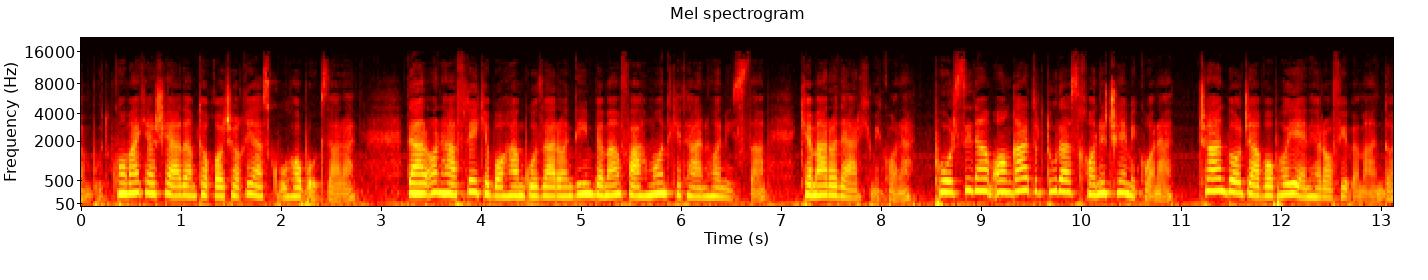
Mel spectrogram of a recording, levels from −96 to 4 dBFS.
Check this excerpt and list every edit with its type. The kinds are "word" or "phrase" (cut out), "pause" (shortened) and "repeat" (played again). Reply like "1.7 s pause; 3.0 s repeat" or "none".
8.5 s pause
